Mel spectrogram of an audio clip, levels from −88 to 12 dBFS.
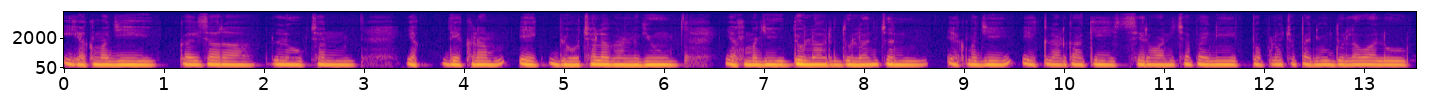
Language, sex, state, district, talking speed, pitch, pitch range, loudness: Hindi, male, Uttarakhand, Uttarkashi, 145 wpm, 150 Hz, 145-155 Hz, -16 LUFS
